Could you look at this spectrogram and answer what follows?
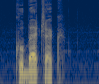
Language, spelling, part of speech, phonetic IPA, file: Polish, kubeczek, noun, [kuˈbɛt͡ʃɛk], Pl-kubeczek.ogg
